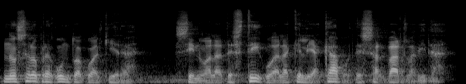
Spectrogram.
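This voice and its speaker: An actor with a Castilian Spanish accent playing a dogged, cocky murdered detective in a video game, wry and insistent. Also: male voice, low-pitched, lively intonation, brisk, background noise. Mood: pressing. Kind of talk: video game cutscene dubbing.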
